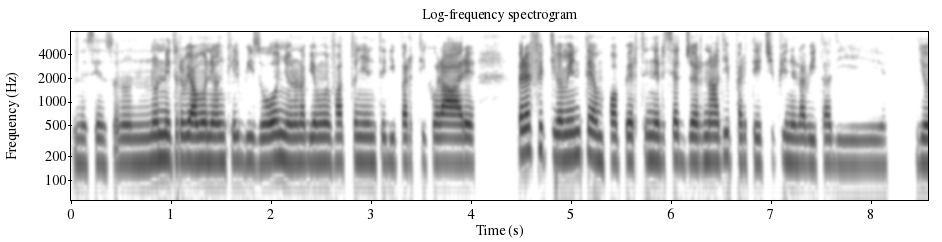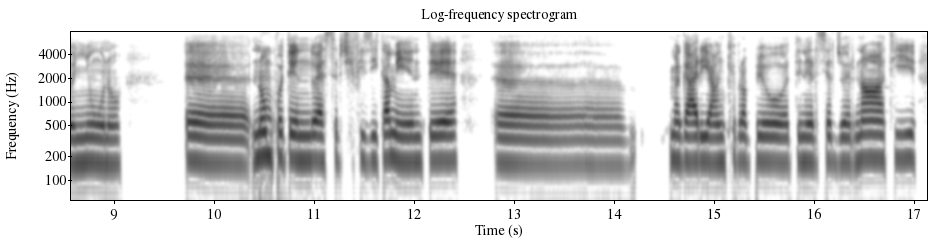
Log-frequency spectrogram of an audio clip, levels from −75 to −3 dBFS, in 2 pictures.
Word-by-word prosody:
nel 170 -1 -10
senso, 170 -1 -6
non 170 0 -6
non 185 +1 0
ne 190 -1 +1
troviamo 185 -1 +2
neanche 180 0 -2
il 185 - -7
bisogno, 180 +1 -1
non 175 0 -2
abbiamo 180 0 -2
fatto 180 0 -5
niente 180 -1 -6
di 175 0 -10
particolare, 175 0 +1 0.4
però 220 +2 +5
effettivamente 210 -3 0
è 200 - +2
un 185 - -5
po' 180 +1 -2
per 180 +1 -3
tenersi 185 -1 -2
aggiornati 180 +1 -1
e - - -9
partecipi 175 0 -6
nella 170 -1 -3
vita 170 0 -7
di 165 0 -13 0.3
di 170 0 -7
ognuno. 170 0 -1 0.6
Ehm, 170 -2 +2
non 205 +2 +4
potendo 190 -2 +4
esserci 185 -1 +2
fisicamente, 185 0 +3 0.3
ehm, 165 -1 -4 0.3
magari 180 -1 +4
anche 175 +1 -1
proprio 180 0 -1
tenersi 180 0 0
aggiornati, 195 +2 +2
180 Hz, 145 wpm, -24 LUFS, 170-185 Hz, 0.6 s, però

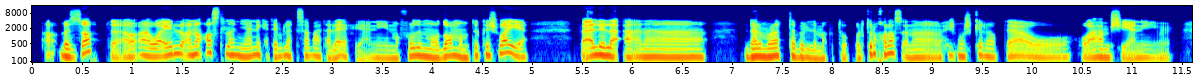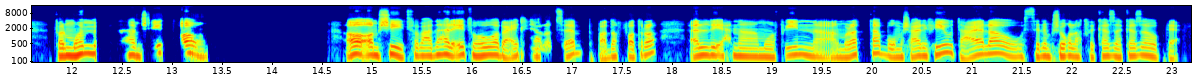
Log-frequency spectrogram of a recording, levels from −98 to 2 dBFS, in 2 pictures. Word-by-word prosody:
أ - - -5
بالضبط، 160 - +2
أو - - 0
أو 165 -2 +1
قايل 185 +5 +3
له 200 - -1
أنا 195 +1 +2
أصلًا 200 -4 -1
يعني 170 +1 -1
كاتب 160 0 -7
لك 170 - -5
7000 155 -4 -4
يعني 140 -1 -9
المفروض 135 +6 -4
الموضوع 160 0 +1
منطقي 170 +3 -3
شوية. 195 -4 +3 0.6
فقال 170 - +7
لي: 185 - +5
"لأ، 155 -3 +1
أنا 155 -1 -1 0.4
ده 155 0 +2
المرتّب 165 0 +1
اللي 145 -2 -3
مكتوب." 130 +1 -10
قُلت - - -4
له: 200 - 0
"خلاص، 210 +2 -1
أنا 145 0 -4
ما 140 - -6
فيش 165 +3 -10
مشكلة 160 0 -4
وبتاع 80 - -3
و 75 - -6
وهامشي 150 -1 0
يعني." 145 +1 -4 0.4
فالمهم 170 +3 +5 0.5
فبقى 185 - +2
مشيت 210 +6 -1 0.2
آه. 190 -7 +5 1.4
آه، 200 +3 +9
آه - - +8
مشيت. 175 -3 +5
فبعدها 170 +3 +1
لقيته 190 0 +3
هو 180 +2 +3
باعت 160 +1 0
لي 185 - -11
على 155 - -3
الواتساب، 185 +7 -4 0.2
بعدها 155 - -2
بفترة. 185 +8 -1 0.3
قال 165 - +5
لي: 180 0 +2
"إحنا 165 -2 -1
موافقين 165 +3 -1
على - - -2
المرتّب 180 +5 -1
ومش 150 0 -3
عارف 165 +1 0
إيه 200 +4 +5
وتعالَ 190 -2 +1
واستلم 165 -5 -1
شغلك 160 -1 -2
في 145 - -8
كذا 165 -1 -3
كذا 170 +3 -2
وبتاع." 140 -4 -4
165 Hz, 175 wpm, -24 LUFS, 150-180 Hz, 1.4 s, آه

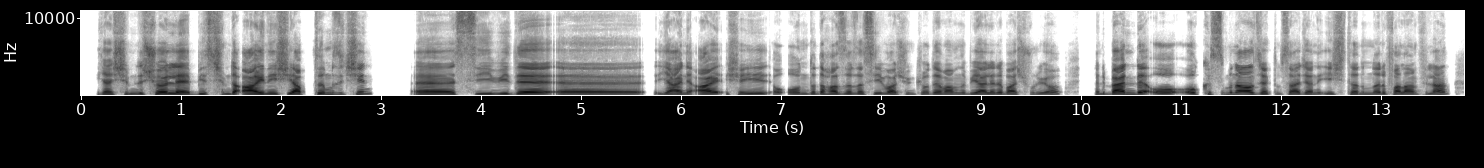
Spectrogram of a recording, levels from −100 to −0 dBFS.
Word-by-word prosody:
Ya, 125 0 -1
şimdi 145 +6 -8
şöyle, 165 -5 +4
biz 130 -2 -5
şimdi 140 +4 -1
aynı 145 +1 +6
işi 150 +2 -3
yaptığımız 180 +5 +2
için, 255 - -8 0.4
eee, 135 +1 +4
CV'de, 150 +3 +3
eee, 130 -1 -1
yani, 130 +1 0
ay 150 +4 +4
şeyi, 155 +3 -5
o - - -7
onda 145 +4 -7
da 165 - -1
hazırda 155 +3 -2
CV 165 +1 -9
var - - +1
çünkü 130 -1 -17
o 130 - -11
devamlı 135 -3 -4
bir - - -8
yerlere 135 +1 -1
başvuruyor. - - -5 0.3
Hani, - - -13
ben 200 +6 +5
de 225 - +4
o 200 -6 -3
o 205 - -1
kısmını 215 +1 -4
alacaktım 180 -9 +2
sadece, 140 -1 -3
hani, 130 0 -6
iş 165 -3 -13
tanımları 140 +2 -6
falan 145 -4 -1
filan. 185 - -4
145 Hz, 175 wpm, -18 LUFS, 130-165 Hz, 0.4 s, aynı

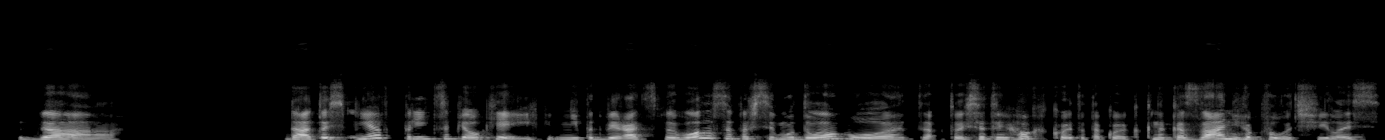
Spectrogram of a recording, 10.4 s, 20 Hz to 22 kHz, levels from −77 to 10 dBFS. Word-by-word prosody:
Да. 210 -6 +2 1.3
Да, 225 -2 +6
то 230 +3 +3
есть 235 +1 -2
мне, 335 +12 +2
в - - -14
принципе, 280 -1 -3
окей. 225 -8 -2
Не 210 -2 -6
подбирать 215 +1 +1
свои 225 0 -2
волосы 325 - +2
по 290 - -4
всему 250 -3 -5
дому- 245 -1 +2
это 225 +1 -3
То 210 - -2
есть 205 +3 -6
это 260 -3 -1
его 285 +7 0
какое-то 450 +6 -5
такое 200 0 -6
как - - -16
наказание 235 +3 +3
получилось. 200 -5 -6
230 Hz, 145 wpm, -22 LUFS, 210-255 Hz, 1.3 s, Да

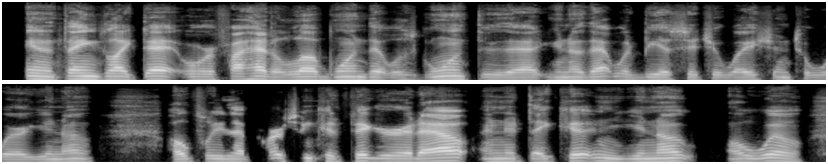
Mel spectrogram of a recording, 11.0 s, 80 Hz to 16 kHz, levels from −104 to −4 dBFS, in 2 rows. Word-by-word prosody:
and, 135 -4 +2
things 140 -2 +5
like 130 -4 +2
that. 135 0 +6
Or 125 -1 -4
if 120 - -10
I 130 - +5
had 135 -1 +5
a 115 - -2
loved 120 0 +1
one 125 0 -1
that 120 -1 -3
was 110 -1 -9
going 130 +5 -1
through 115 -1 -9
that, 110 0 -1
you 115 0 -10
know, 115 0 -3
that 125 +2 0
would 120 -4 -9
be 115 +1 -4
a 115 - -2
situation 115 0 -6
to 110 - -10
where, 110 +1 -5
you 110 +2 -8
know, 120 +1 -5 0.5
hopefully 125 +1 -2
that 120 -3 -1
person 135 -1 -2
could 130 -4 -5
figure 130 -2 +2
it 125 - +1
out, 150 +4 +8
and 125 +1 -4
if 125 -1 -6
they 120 -1 -2
couldn't, 145 0 -1
you 125 +1 -4
know, 130 +1 0 0.2
oh 125 +2 -4
well. 130 -3 -1
125 Hz, 230 wpm, -26 LUFS, 115-130 Hz, 0.5 s, out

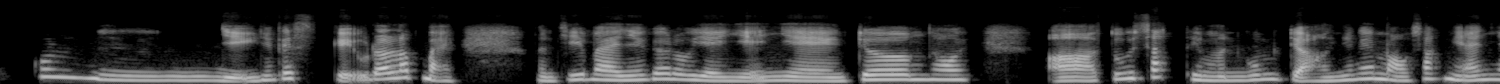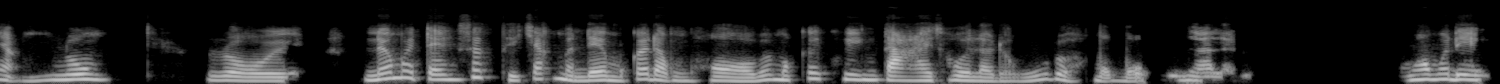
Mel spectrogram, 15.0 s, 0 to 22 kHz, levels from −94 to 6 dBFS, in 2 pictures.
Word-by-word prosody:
có, 365 - -4
ưm, 200 - -2
diện 160 -1 +2
những 210 +2 -3
cái 275 - +2
s 275 - -17
kiểu - - +1
đó 255 +1 +4
lắm 315 +3 +2
bạn. 190 -11 +1 0.4
Mình 180 - -4
chỉ 225 +6 -2
mang 220 -3 +2
những 215 +2 0
cái 255 0 +1
đôi 230 -4 0
giày 180 -2 +2
nhẹ 170 -1 0
nhàng 175 -3 +1
trơn 230 +3 +3
thôi. 225 -1 +1 0.4
Ờ, 175 0 +3
túi 260 +3 0
xách 335 +4 -1
thì 220 - +1
mình 190 -1 -2
cũng 235 +4 -2
chọn 170 -4 +1
những 215 +4 -2
cái 265 - +1
màu 235 -8 +1
sắc 260 +8 -5
nhã 205 -6 +1
nhặn 220 -4 -2 0.2
luôn. 235 0 +4 0.5
Rồi 180 -4 +2 0.4
nếu 240 +7 +3
mà 315 - +2
trang 230 -3 +2
sức 330 +8 -2
thì 195 - -2
chắc 260 +5 -3
mình 230 -8 +2
đeo 200 +2 +5
một 185 - -1
cái 245 - +1
đồng 185 -6 +1
hồ 175 -3 +2
với 210 - -1
một 220 - +3
cái 270 +6 -3
khuyên 225 -4 0
tai 190 -2 +4
thôi 195 -2 +2
là 170 -2 0
đủ 165 +7 -4
rồi, 235 - 0
một - - -3
bộ 155 - -3
khuyên 200 - -6
tai 185 - -1
là - - -10
đủ 410 - -19 0.7
cũng 210 - -1
hông 235 0 +4
có 245 - +2
đeo 230 -1 +4
210 Hz, 270 wpm, -24 LUFS, 185-240 Hz, 0.7 s, đeo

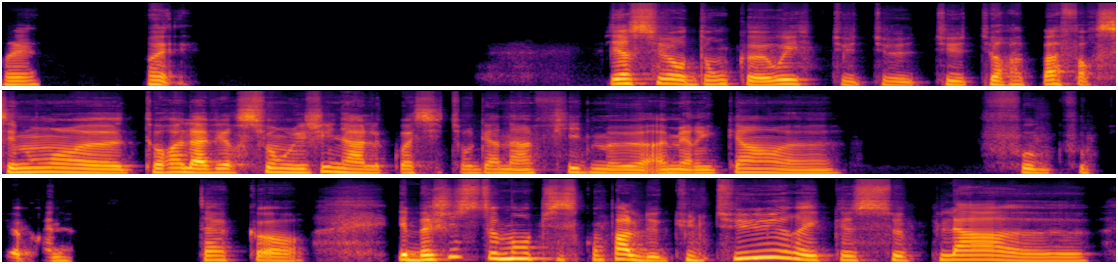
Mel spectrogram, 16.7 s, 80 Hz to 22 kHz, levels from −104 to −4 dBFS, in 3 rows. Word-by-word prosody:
ouais. 170 +1 -2 0.6
Ouais. - - -2 2.1
Bien 210 +1 +5
sûr, 210 -3 +1
donc 185 0 -5
heu, 155 - +4
oui, 195 +2 +2
tu 155 -6 -10
tu 150 -5 -9
tu 160 0 -4
tu 155 - -6
auras 175 0 -2
pas 190 - 0
forcément, 190 0 0
heu, 165 -2 +2
tu - - -4
auras 190 +2 +3
la 170 -2 +8
version 175 +3 +1
originale, 170 -3 0
quoi. 165 - -4
Si 180 - -6
tu 160 - -15
regardes 160 0 -4
un 145 +1 -1
film, 170 +2 -5
heu, 150 -1 -1
américain, 150 -1 -2
heu, - - -12 0.7
faut 175 - -5
que 150 - -9
faut 165 - -11
que 155 - -28
tu - - 0
apprennes 165 0 -8 0.6
d'accord, 200 -1 -1 0.5
et 220 - +8
ben 210 +2 +7
justement, 260 -3 +4
puisqu'on 215 -4 -5
parle 225 -3 +6
de 170 - +1
culture 265 - +3
et 200 -2 +3
que 195 -2 -2
ce 195 +1 -2
plat, 205 -1 +1
heu, 160 0 -4
180 Hz, 170 wpm, -22 LUFS, 160-200 Hz, 2.1 s, la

